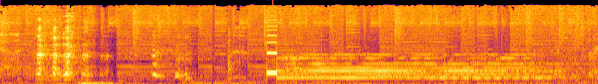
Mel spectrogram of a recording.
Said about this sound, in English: There's a train going by, so I'm avoiding participating in the conversation because that would be really hard for me to edit.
